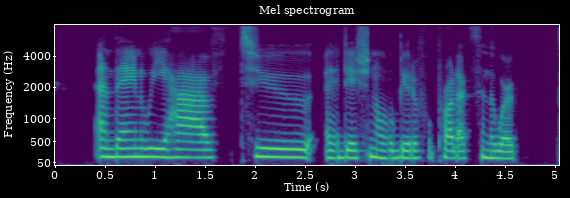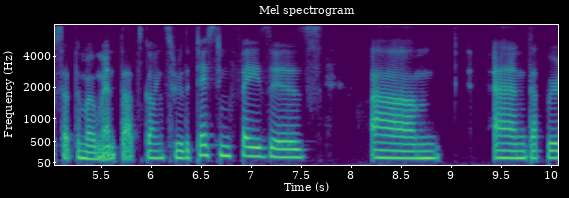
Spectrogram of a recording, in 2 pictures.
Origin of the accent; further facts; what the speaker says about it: South Africa; I'm a South African living in Europe.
